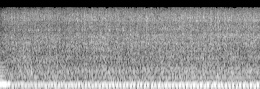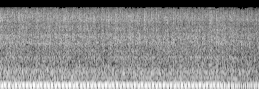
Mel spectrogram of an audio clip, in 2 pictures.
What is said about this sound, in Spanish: Viene un coche.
